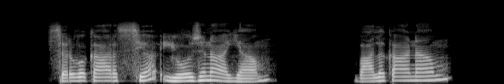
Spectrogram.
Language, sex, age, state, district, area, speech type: Sanskrit, male, 18-30, Maharashtra, Satara, rural, spontaneous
